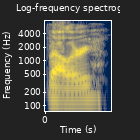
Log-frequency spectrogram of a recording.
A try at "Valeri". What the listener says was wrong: You're pronouncing it like it's an American name. It's not.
